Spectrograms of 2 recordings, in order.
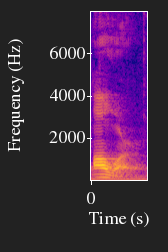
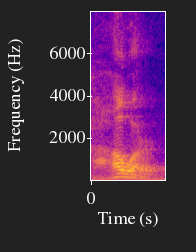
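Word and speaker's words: hour: اذا كان الحرف الاول سايلنت تشتغل على الثاني زي اور. الاتش دي ما اتنطقتش اصلا، ما قلتش هاور، اور. يعني اشتغل على الاو. جميل.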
